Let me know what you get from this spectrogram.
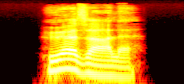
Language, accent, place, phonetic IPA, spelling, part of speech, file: German, Germany, Berlin, [ˈhøːɐ̯ˌzaːlə], Hörsaale, noun, De-Hörsaale.ogg
- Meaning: dative singular of Hörsaal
